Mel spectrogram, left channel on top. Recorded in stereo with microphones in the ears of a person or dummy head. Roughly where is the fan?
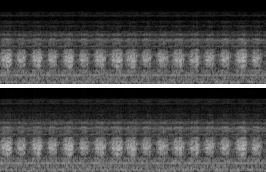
Centre.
